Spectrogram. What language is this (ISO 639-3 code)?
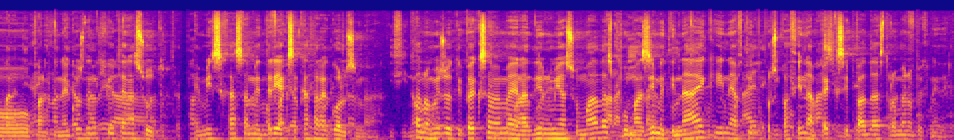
ell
